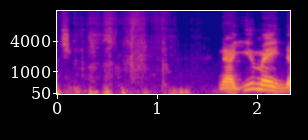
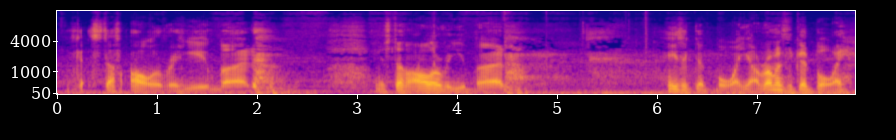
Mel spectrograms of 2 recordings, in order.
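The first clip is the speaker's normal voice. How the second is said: much lower, gentle praise; doting on the dog; 12 semitones lower than usual. Real, not acted. Praising Roman the dog to viewers, low doting voice. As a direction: reassure the dog he's good.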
